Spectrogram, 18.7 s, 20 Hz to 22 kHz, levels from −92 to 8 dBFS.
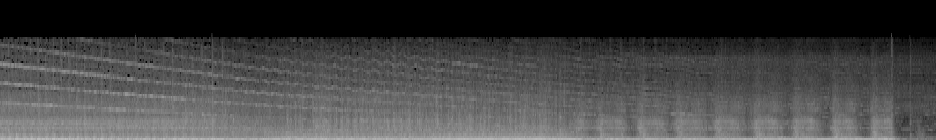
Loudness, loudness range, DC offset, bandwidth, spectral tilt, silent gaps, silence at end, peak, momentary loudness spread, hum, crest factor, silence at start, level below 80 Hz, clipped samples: -23 LUFS; 3 LU; under 0.1%; 14.5 kHz; -5.5 dB/octave; none; 0.05 s; -4 dBFS; 5 LU; none; 16 dB; 0 s; -24 dBFS; under 0.1%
